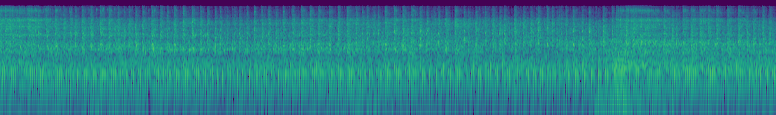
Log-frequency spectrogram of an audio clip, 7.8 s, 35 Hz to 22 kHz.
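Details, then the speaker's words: McCulloch MH542 P hedge trimmer after primer bulb replacement, shield off: steady high buzzing two-stroke on half choke, even and smooth with no misfire or surging; running healthy. "sounds lovely. I'm happy with that."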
